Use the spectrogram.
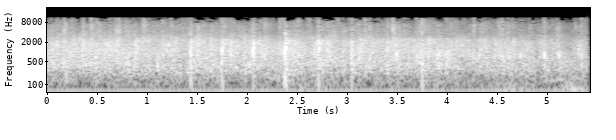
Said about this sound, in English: Ladies and gentlemen, look at this guy, huh? Yeah, stand up and give him applause. We love you, man.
